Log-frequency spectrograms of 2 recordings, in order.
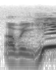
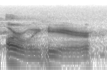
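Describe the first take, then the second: First: HERE pitched up high; "here" lifted to a higher key. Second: HERE dropped to a low note; "here" set in a much lower key. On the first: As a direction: sing out HERE on a high note. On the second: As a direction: pitch HERE way down. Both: Shown as a demonstration. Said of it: "telling us the key".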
